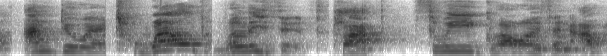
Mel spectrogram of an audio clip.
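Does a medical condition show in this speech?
Yes: cerebral palsy.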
